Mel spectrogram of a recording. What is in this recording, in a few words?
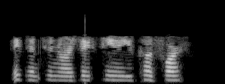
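police dispatch, scanner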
